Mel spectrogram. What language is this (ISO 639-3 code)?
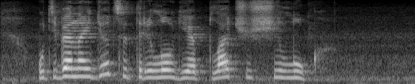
rus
